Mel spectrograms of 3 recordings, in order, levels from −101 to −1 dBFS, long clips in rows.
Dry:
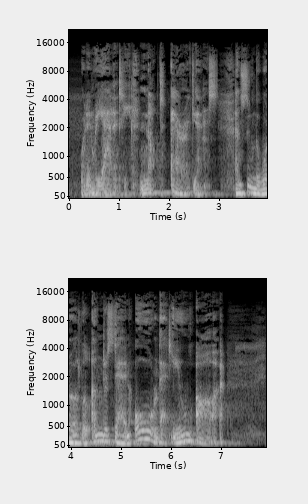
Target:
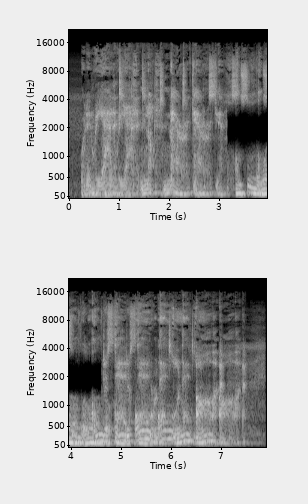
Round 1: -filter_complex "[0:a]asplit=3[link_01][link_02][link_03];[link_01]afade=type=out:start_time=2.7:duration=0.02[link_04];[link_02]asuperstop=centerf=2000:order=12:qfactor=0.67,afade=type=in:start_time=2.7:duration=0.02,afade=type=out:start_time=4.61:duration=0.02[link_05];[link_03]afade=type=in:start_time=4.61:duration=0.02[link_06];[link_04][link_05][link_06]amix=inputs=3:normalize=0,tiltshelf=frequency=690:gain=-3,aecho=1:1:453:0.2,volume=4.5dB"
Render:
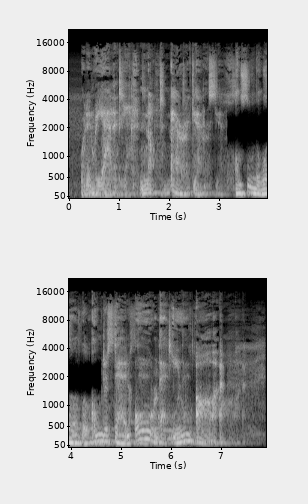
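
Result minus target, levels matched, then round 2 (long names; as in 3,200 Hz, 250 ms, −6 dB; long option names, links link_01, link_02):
echo-to-direct −11 dB
-filter_complex "[0:a]asplit=3[link_01][link_02][link_03];[link_01]afade=type=out:start_time=2.7:duration=0.02[link_04];[link_02]asuperstop=centerf=2000:order=12:qfactor=0.67,afade=type=in:start_time=2.7:duration=0.02,afade=type=out:start_time=4.61:duration=0.02[link_05];[link_03]afade=type=in:start_time=4.61:duration=0.02[link_06];[link_04][link_05][link_06]amix=inputs=3:normalize=0,tiltshelf=frequency=690:gain=-3,aecho=1:1:453:0.708,volume=4.5dB"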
